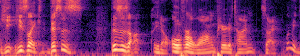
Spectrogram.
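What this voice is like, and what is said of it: Usual voice. Nothing is said of it.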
